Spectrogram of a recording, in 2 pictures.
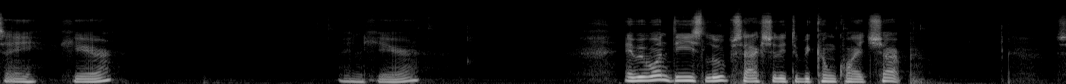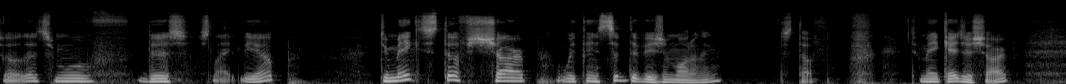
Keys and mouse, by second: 2.0 ctrl+r, 7.9 ctrl+Tab.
